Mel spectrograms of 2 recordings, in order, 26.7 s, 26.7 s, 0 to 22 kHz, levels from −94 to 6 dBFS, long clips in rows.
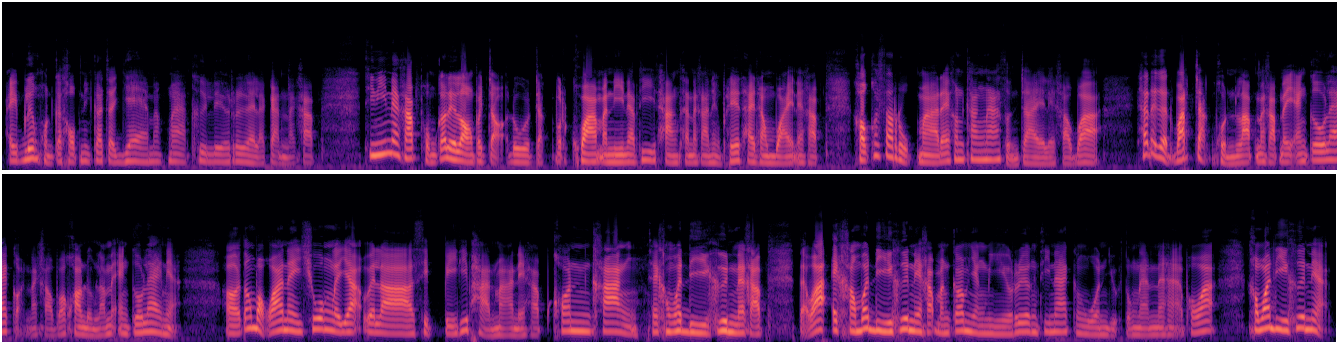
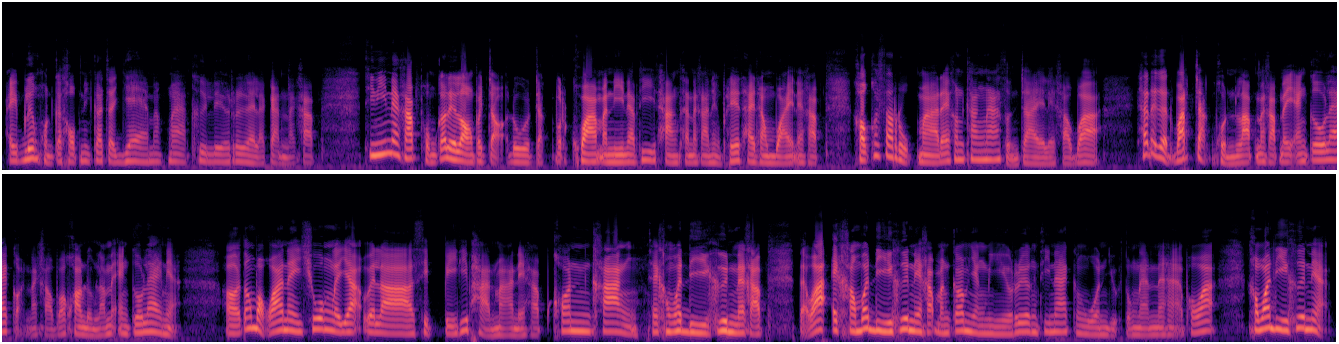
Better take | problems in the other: neither | muffled; very slightly; fading above 2.5 kHz; the same in both

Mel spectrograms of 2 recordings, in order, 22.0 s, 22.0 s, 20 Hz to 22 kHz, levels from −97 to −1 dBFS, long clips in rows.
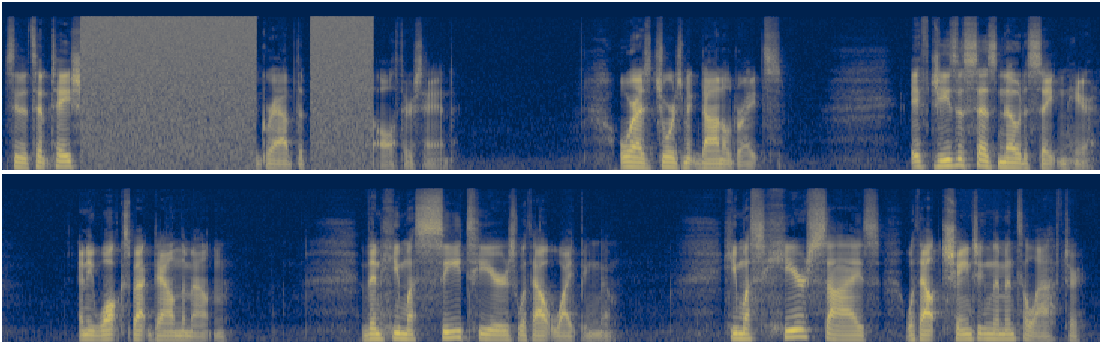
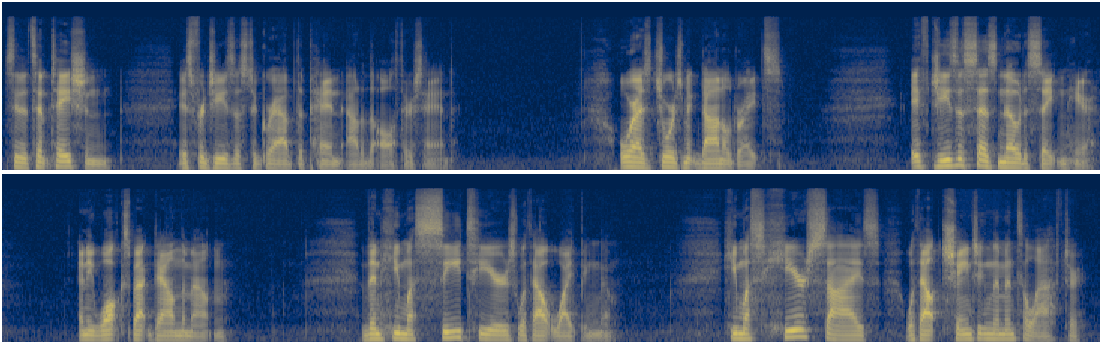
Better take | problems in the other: second | audio cutting out; filled with static; at 1 s for 2 s and at 3 s for 0.5 s

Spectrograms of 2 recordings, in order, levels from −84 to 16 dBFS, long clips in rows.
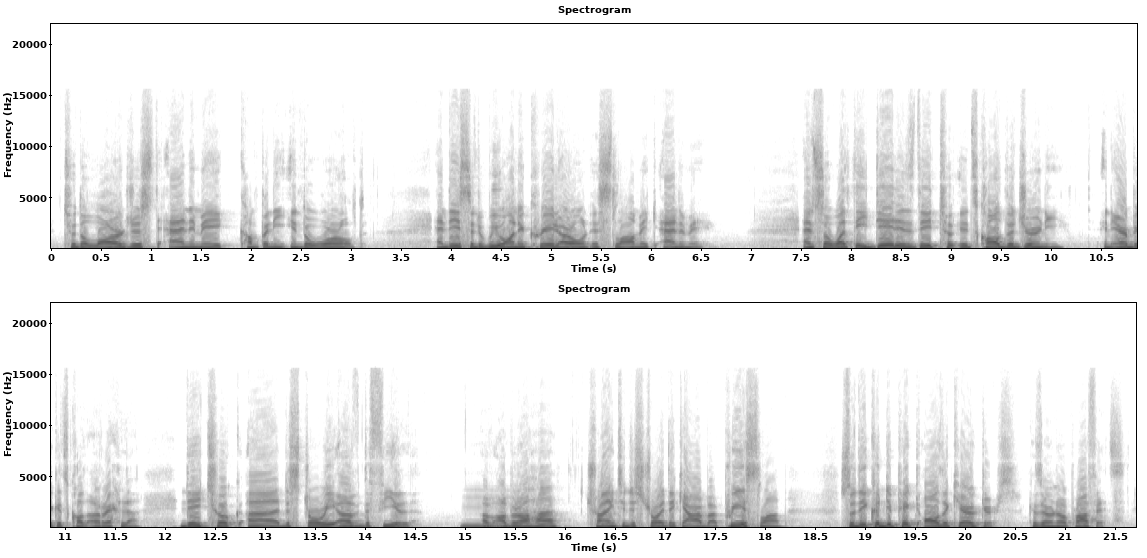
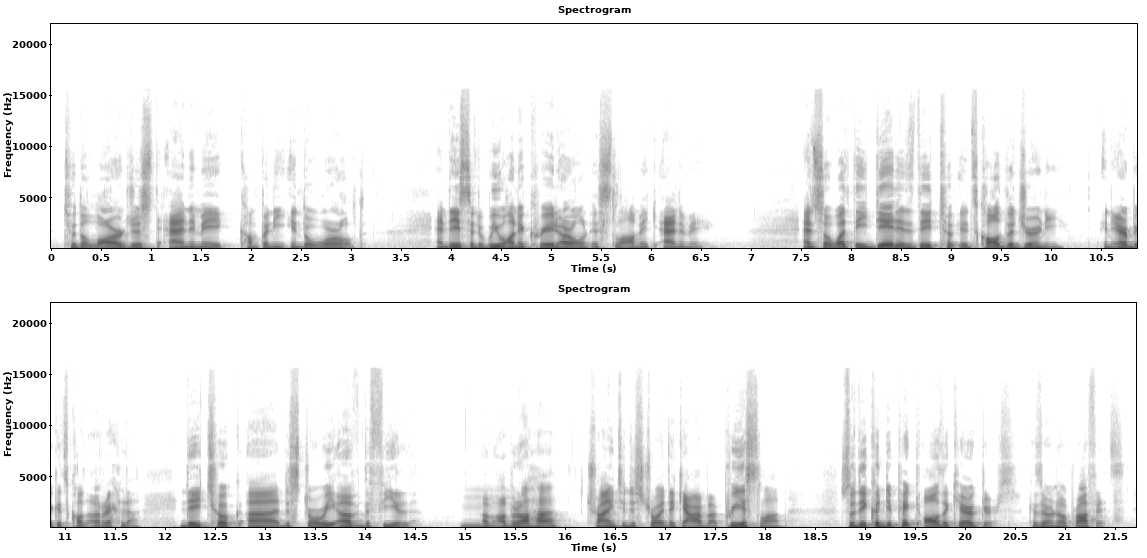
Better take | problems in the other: second | distortion; heavy; 7 dB below the speech

